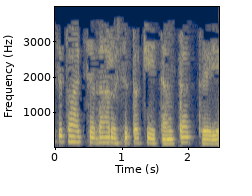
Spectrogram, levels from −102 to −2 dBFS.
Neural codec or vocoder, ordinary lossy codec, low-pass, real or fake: none; MP3, 16 kbps; 3.6 kHz; real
